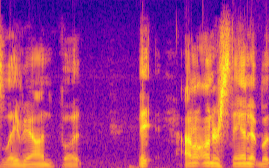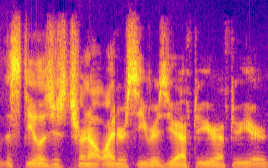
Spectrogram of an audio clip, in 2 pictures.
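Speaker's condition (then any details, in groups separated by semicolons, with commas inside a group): No condition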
